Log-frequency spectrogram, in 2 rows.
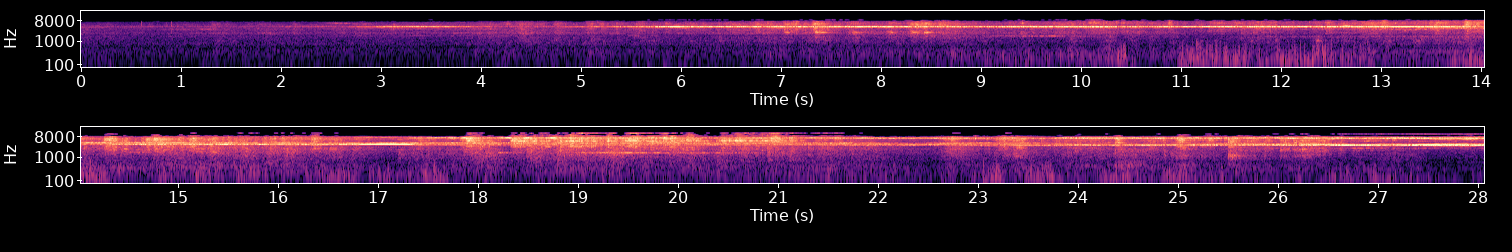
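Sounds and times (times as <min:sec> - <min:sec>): freight train passing: 0:00.0 - 0:28.0
high wheel squeal: 0:02.0 - 0:28.0
wagons rumbling and clattering: 0:07.0 - 0:28.0.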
